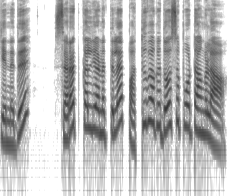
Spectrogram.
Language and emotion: Tamil, surprised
